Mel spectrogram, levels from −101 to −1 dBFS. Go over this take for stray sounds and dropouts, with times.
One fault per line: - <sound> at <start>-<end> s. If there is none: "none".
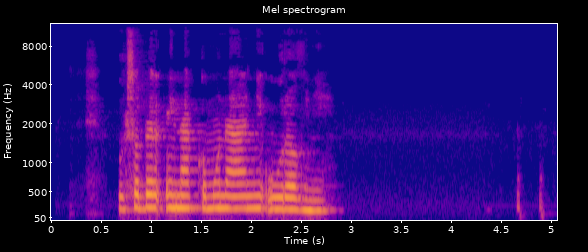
none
